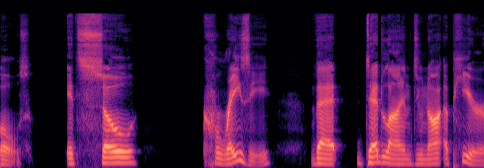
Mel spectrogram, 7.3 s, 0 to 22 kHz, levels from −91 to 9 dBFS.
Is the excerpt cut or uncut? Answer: uncut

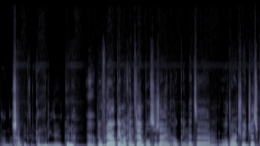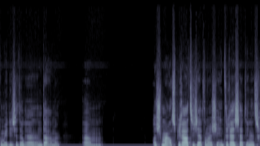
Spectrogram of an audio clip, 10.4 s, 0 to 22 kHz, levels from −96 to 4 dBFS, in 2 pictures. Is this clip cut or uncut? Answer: cut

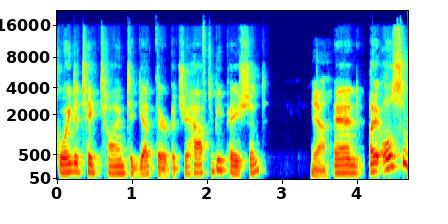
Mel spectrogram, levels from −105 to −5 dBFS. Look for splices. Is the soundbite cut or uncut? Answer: uncut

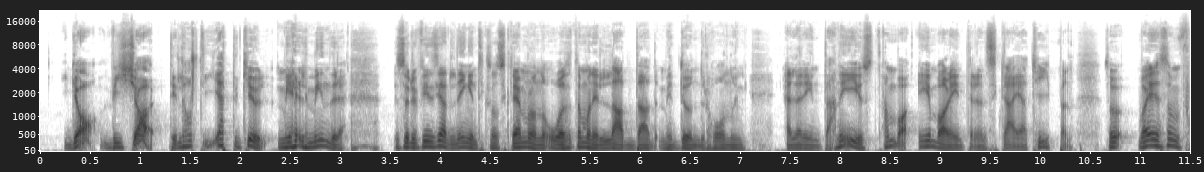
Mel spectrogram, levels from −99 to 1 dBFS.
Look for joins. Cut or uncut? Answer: uncut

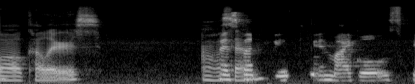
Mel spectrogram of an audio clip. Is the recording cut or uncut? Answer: cut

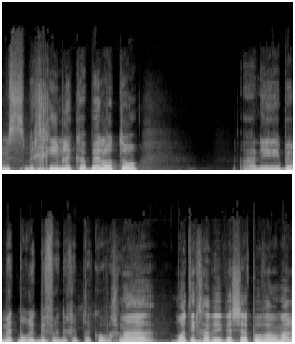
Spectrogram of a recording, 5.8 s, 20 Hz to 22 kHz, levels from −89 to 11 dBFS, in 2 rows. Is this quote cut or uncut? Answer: uncut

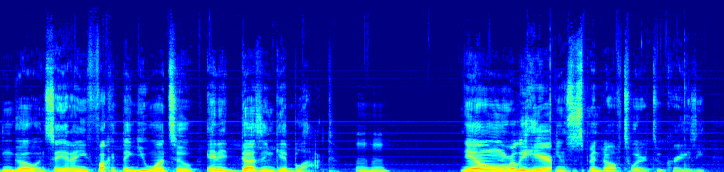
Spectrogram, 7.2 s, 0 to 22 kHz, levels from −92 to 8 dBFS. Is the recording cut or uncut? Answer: cut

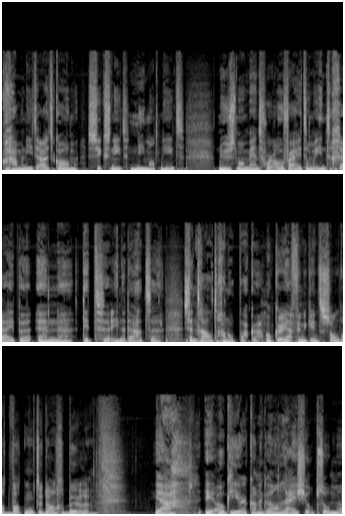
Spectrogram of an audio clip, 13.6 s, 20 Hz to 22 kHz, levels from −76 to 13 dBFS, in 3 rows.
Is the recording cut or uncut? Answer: uncut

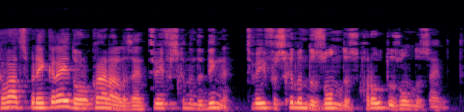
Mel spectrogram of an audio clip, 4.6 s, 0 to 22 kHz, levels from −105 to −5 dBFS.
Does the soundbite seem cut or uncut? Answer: uncut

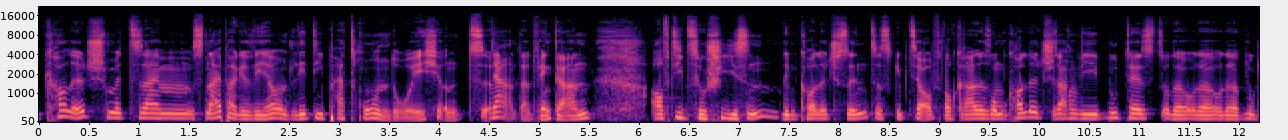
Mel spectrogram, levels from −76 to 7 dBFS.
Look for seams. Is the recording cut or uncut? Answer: cut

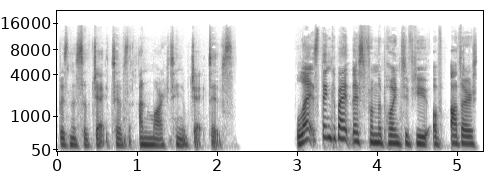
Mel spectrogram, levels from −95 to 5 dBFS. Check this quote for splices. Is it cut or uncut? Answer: uncut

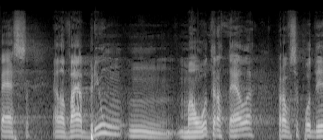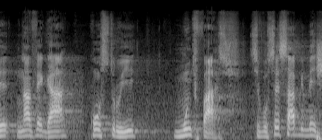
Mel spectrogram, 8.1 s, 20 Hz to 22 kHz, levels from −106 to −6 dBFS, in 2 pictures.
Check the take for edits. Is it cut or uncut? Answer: cut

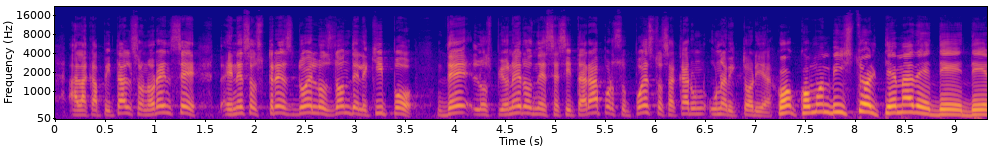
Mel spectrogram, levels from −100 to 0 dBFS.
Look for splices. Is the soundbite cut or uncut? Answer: uncut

